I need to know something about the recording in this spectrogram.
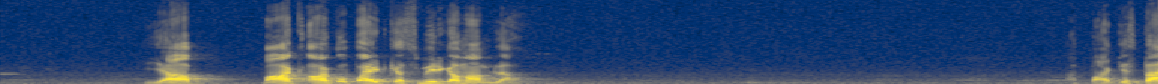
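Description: A middle-aged man speaks emphatically into microphones, with pauses.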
